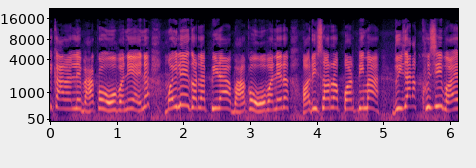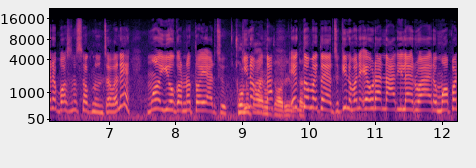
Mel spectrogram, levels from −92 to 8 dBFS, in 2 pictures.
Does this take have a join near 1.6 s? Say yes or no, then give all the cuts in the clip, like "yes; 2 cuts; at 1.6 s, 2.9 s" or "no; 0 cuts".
no; 0 cuts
